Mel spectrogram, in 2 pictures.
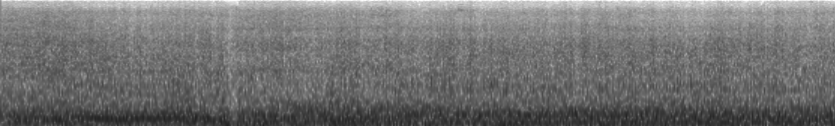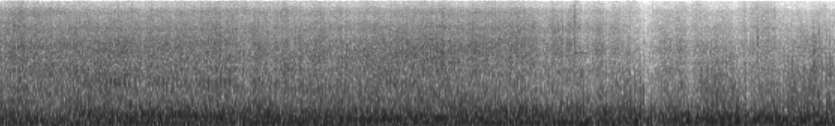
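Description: An engine drones steadily nearby, its pitch rising and falling.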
